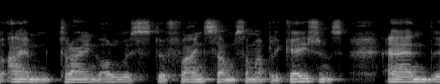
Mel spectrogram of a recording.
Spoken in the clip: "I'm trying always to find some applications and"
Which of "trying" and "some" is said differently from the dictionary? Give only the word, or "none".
none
